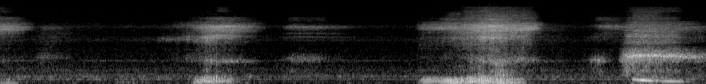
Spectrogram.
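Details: Loud rattling snores with heavy, noisy breaths in between; snoring from a partly blocked upper airway, with heavy breathing.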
